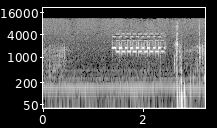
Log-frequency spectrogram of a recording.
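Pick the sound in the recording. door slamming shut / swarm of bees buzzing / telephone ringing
telephone ringing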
